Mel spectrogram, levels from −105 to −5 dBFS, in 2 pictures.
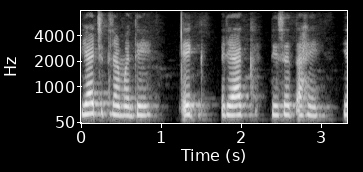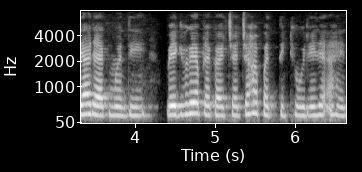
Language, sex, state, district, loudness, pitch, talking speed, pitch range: Marathi, female, Maharashtra, Dhule, -20 LUFS, 245 Hz, 125 wpm, 235-250 Hz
